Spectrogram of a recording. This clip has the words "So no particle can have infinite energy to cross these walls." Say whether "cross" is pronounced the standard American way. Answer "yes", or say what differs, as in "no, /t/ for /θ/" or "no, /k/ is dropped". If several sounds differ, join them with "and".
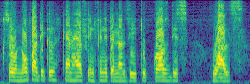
no, /ɹ/ is dropped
